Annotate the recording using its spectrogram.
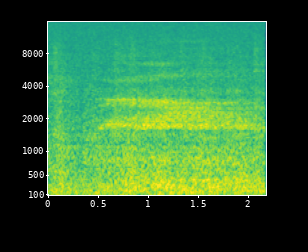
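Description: A steady, breathy hiss starting about half a second in and lasting about a second and a half: a person breathing out audibly.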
